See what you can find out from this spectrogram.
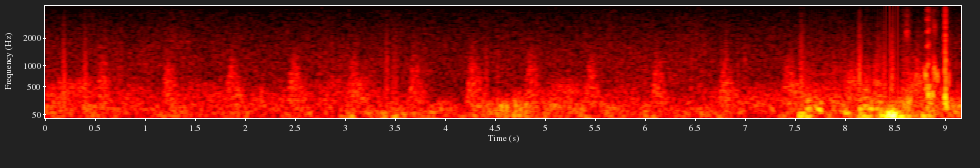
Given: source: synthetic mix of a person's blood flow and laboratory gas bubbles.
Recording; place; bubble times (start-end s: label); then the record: Doppler ultrasound of blood flow; subclavian vein
8.56-8.67 s: bubbles
8.78-9.07 s: bubbles
From the record:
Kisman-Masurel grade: 222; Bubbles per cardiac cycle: several, 3 to 8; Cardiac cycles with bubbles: 10 to 50%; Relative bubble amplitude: moderate (0.250 to 0.450); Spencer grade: 2 (many but less than half of the cardiac periods contain bubble signals, singularly or in groups); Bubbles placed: anywhere in the cardiac cycle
